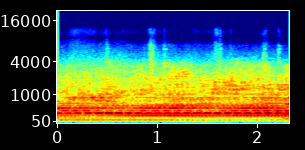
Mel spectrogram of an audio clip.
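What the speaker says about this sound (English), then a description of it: "That's a really loud airplane" A loud propeller airplane passing overhead, a steady broad engine drone with a strong low hum that stays constant throughout, heard outdoors near a 2024 GMC Hummer EV.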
